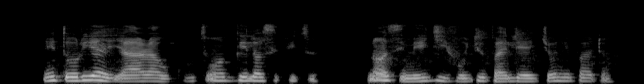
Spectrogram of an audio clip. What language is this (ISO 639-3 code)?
yor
